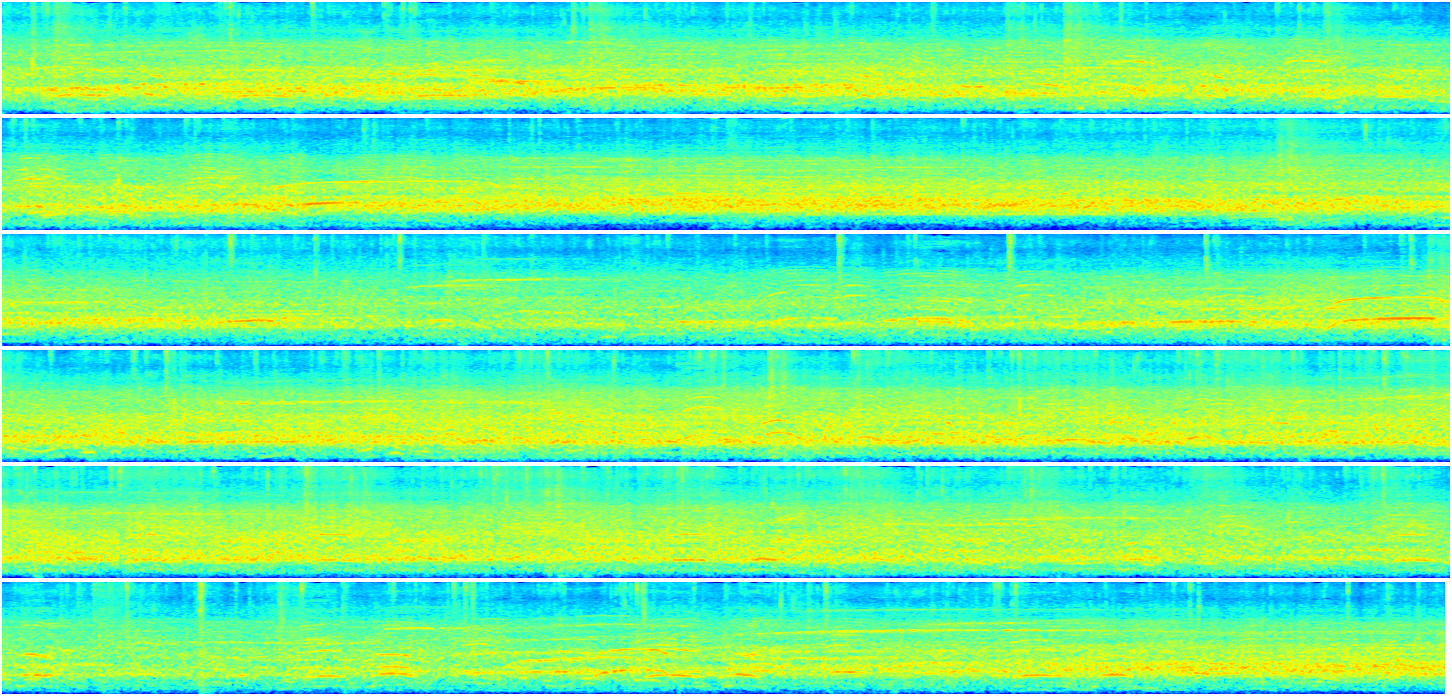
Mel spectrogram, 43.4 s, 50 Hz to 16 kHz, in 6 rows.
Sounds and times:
Speech: 0:00.2 - 0:08.8, 0:13.9 - 0:26.4, 0:27.0 - 0:43.4.

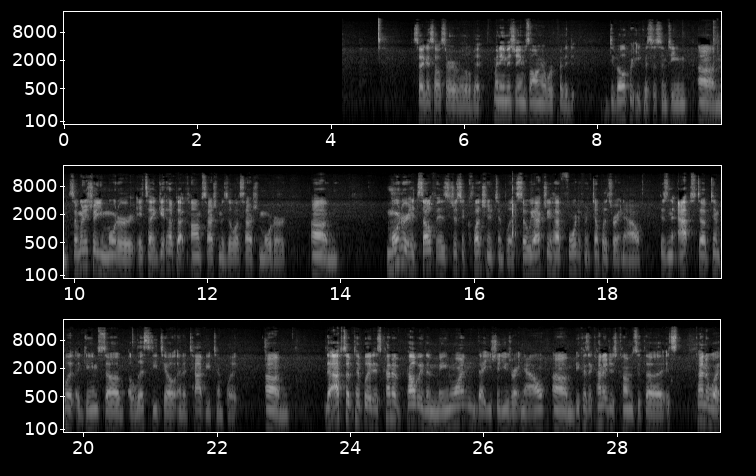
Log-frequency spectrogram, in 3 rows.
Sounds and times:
Speech: 0:05.2 - 0:14.0, 0:14.7 - 0:29.5.

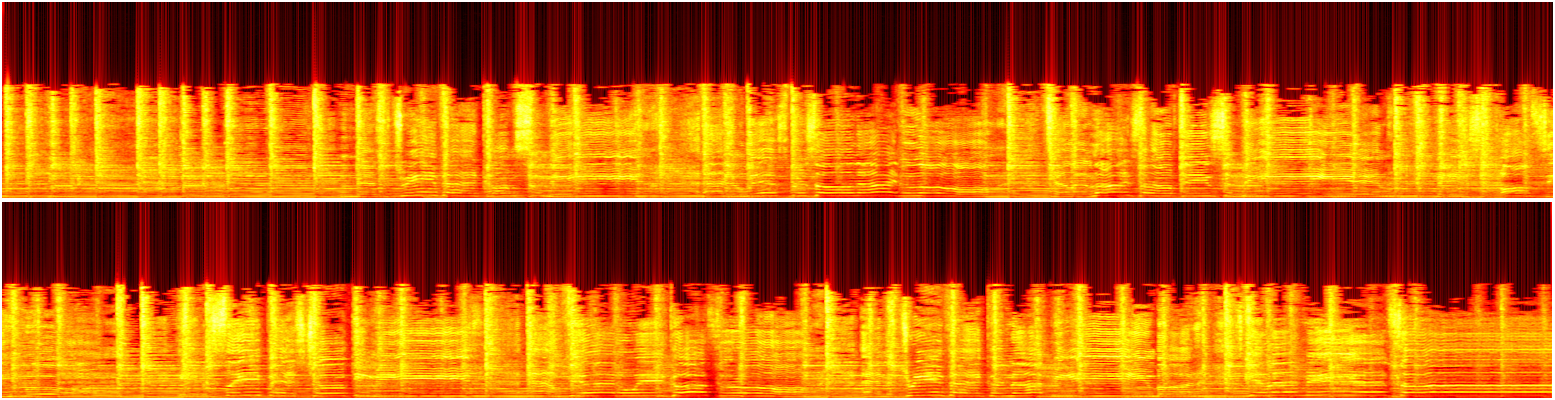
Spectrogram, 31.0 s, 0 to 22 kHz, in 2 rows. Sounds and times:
Music: 0:00.0 - 0:31.0.

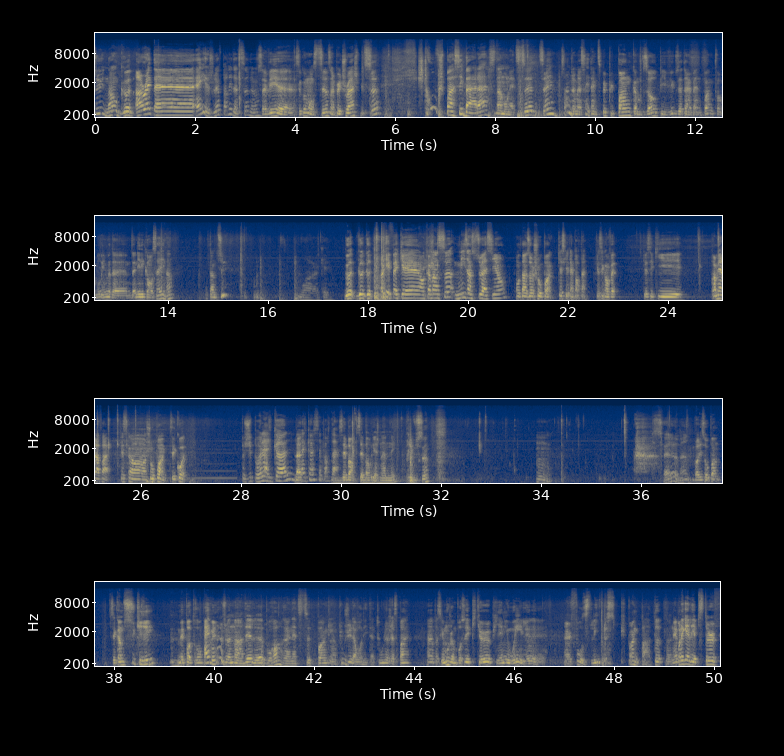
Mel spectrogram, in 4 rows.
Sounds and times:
Speech: 0:00.0 - 0:14.2, 0:14.8 - 0:15.3, 0:16.6 - 0:27.1, 0:28.0 - 0:31.8, 0:36.3 - 0:50.1.

